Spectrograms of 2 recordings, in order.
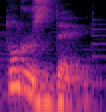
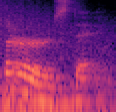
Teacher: Muchos pronuncian esta palabra Tursday, pero aquí la th se pronuncia con la lengua entre los dientes. La U es muda antes de la r.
